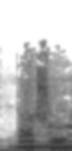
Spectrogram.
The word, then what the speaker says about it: Boeser: Any updates on Brock Boeser? – Besser? – That's how you say it? Sorry. – Yeah, that's all right.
